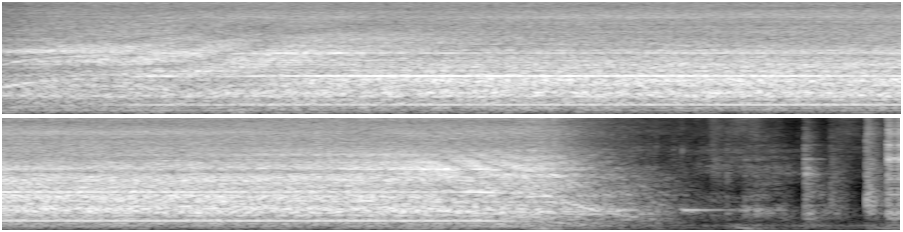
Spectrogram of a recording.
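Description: A hair dryer blows steadily and loudly over a pen blank coated in CA finish, spinning on a turntable, its even whoosh holding for about seven seconds before cutting off and winding down into faint handling clicks.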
